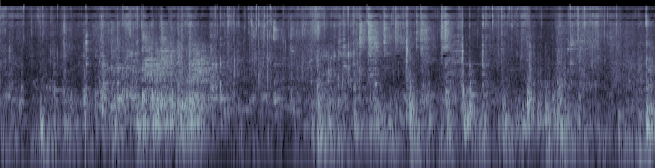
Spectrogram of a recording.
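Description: Hands rummaging through a bin of secondhand goods: plastic bags and packaging rustling, with short knocks and clinks of hard items, and other shoppers' voices behind.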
